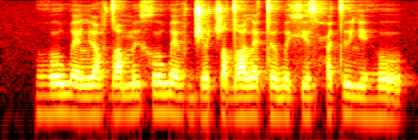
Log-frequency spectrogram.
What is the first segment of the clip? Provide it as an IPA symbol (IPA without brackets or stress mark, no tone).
ɦ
